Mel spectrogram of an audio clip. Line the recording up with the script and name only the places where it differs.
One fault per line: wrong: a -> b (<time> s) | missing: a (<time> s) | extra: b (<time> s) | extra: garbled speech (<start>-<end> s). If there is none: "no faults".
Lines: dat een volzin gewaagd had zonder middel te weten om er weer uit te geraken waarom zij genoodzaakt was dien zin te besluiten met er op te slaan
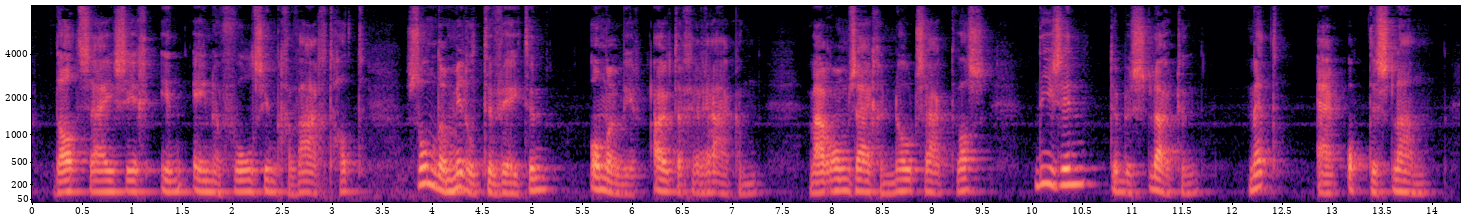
extra: zij zich in (0.5 s)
